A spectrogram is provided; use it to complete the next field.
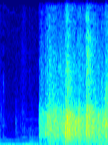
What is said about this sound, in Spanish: Y las multitudes que aplauden.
